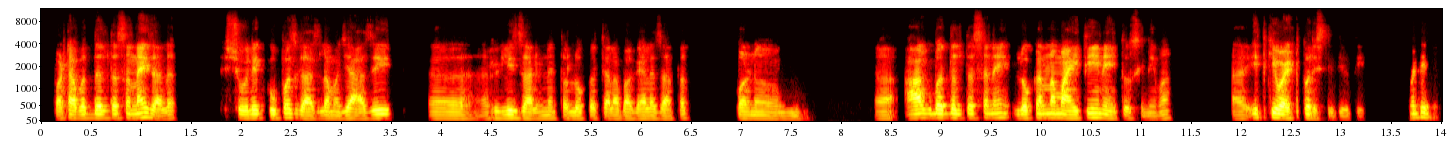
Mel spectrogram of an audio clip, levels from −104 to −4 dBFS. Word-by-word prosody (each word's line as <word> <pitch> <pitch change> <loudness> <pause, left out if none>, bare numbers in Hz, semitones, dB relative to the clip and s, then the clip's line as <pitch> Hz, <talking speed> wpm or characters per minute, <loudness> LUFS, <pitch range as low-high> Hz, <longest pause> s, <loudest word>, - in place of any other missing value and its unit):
पटाबद्दल 110 +1 +2
तसं 115 0 -1
नाही 130 +3 +5
झालं. 95 -6 0 0.5
शोले 115 +1 +1
खूपच 120 +1 0
गाजला 100 +1 +2
म्हणजे 100 +1 -1
आजही 100 +6 +2 0.4
अ, - - -13 0.6
रिलीज 105 +1 +1
झाल्यानंतर 100 0 -3
लोकं 100 -1 -3
त्याला 100 - 0
बघायला 95 0 -1
जातात. 95 - -5 0.5
पण 100 -1 -2 1.2
अ, 100 0 -5 0.2
आग 120 +2 +6
बद्दल 125 0 +4
तसं 120 +1 -2
नाही, 125 +1 -2
लोकांना 120 +2 +2
माहितीही 115 +2 +3
नाही 110 -5 -1
तो - - -3
सिनेमा. 95 +3 -11 0.8
इतकी 125 +2 -1
अ, - - +9
वाईट 110 -3 +7
परिस्थिती - - -3
होती. - - -15 0.5
म्हणजे - - -1
110 Hz, 140 wpm, -27 LUFS, 100-120 Hz, 1.2 s, अ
